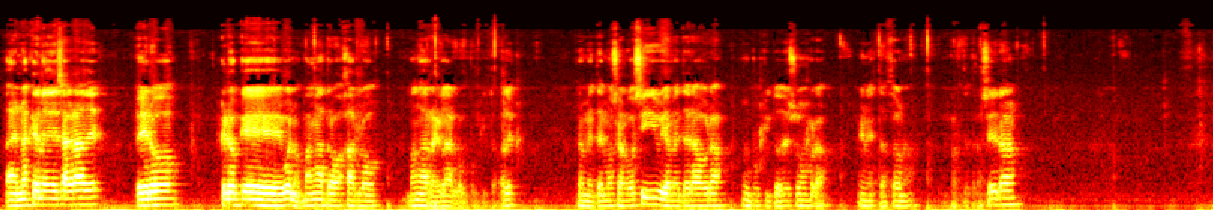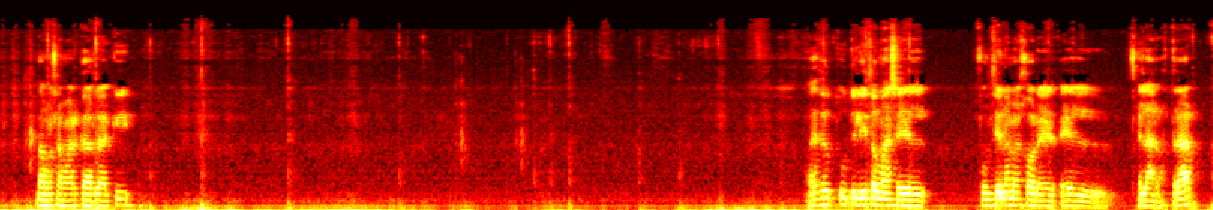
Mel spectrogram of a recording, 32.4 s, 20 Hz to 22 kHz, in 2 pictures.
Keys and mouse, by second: 3.6-6.6 drag, 6.6-9.2 ctrl+middle drag, 9.2 click, 9.6-11.2 middle drag, 11.2-13.9 drag, 13.9 middle click, 14.8 click, 15.4-16.8 middle drag, 16.8-21.8 drag, 21.8-23.3 middle drag, 23.3-29.1 drag, 29.1 middle click, 29.4-31.6 drag, 31.6 middle click, 32.0-32.3 drag.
